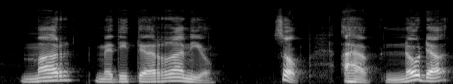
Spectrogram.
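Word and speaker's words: Mar Mediterráneo: pronunciation is ayto ehto obviously this word is referring to the Mediterranean Sea the correct pronunciation for this one is mar mediterano mar mediterano so I have no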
